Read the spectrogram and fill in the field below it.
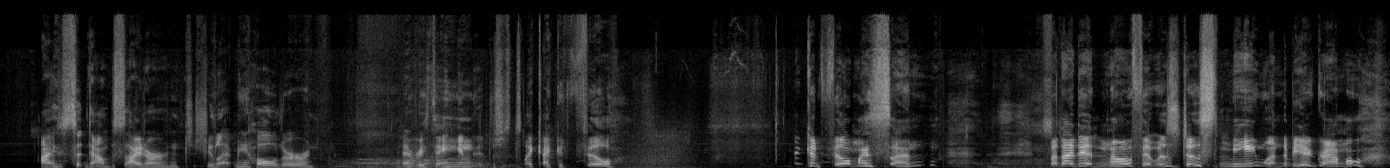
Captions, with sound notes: I sat down beside her, and she let me hold her and everything, and it's just like I could feel... (TEARFULLY) I could feel my son. But I didn't know if it was just me wanting to be a grandma.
